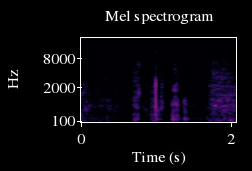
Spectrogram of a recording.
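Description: A shell is set down on paper with a soft knock.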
